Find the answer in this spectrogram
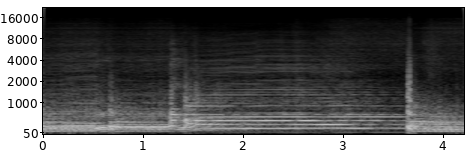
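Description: Improvised percussion and electronics: mallet and stick strikes on drums and cymbal over a bed of sustained, ringing low pitched tones. Sharp hits land at the start, about a second and a half in, and near the end, each followed by ringing.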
